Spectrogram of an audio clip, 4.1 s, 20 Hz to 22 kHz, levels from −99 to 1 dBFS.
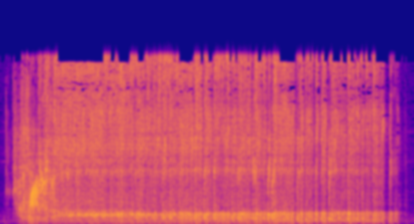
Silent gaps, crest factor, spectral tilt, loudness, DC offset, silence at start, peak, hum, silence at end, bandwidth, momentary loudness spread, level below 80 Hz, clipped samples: none; 18 dB; 1 dB/octave; -18 LUFS; under 0.1%; 0.1 s; -2 dBFS; none; 0.15 s; 18 kHz; 7 LU; -74 dBFS; under 0.1%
